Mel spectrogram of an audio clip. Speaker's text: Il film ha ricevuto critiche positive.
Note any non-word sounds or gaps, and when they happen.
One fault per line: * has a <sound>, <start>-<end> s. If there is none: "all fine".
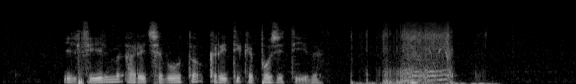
* has a squeak, 3.5-5.0 s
